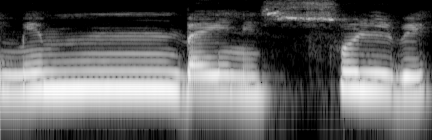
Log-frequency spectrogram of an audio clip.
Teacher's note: نون ساکن ہے، اس کے اوپر میم ہے، ٹھیک ہے، اس کے بعد با ہے، اقلاب آ رہا ہے، یہاں پہ غنہ کریں گے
